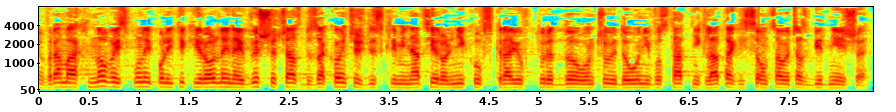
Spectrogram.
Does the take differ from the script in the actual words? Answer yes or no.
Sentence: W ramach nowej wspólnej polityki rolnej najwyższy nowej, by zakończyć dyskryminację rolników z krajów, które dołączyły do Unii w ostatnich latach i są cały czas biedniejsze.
yes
